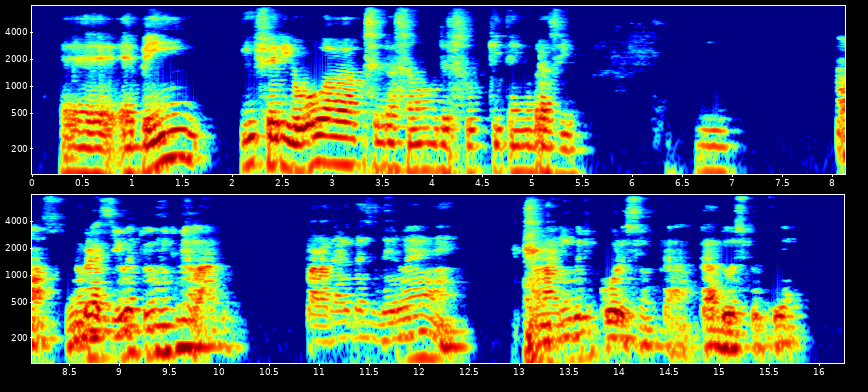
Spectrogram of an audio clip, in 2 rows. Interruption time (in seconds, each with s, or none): none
